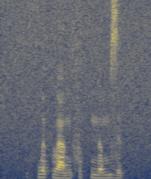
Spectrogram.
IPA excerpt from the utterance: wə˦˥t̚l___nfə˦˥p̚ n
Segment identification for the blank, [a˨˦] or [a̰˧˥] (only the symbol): a˨˦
